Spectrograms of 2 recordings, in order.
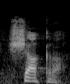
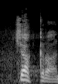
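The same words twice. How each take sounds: First: The word begins with an 'sh' sound. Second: The word begins with a 'ch' sound. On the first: The speaker calls it wrong. "not chakra... It's not S-H" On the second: The speaker calls it right. "It is C-H. Like in a child"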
